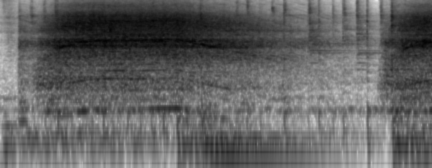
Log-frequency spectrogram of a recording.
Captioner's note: food processor whirring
